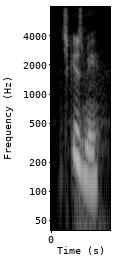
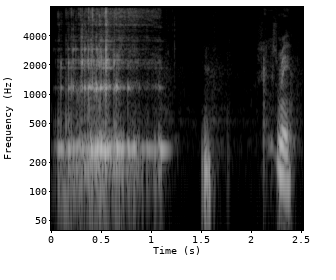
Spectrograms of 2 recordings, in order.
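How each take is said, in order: First: Said in the usual way. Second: Whispered, voiceless "Excuse me"; a soft voiceless "Excuse me" as an aside. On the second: Real, not acted. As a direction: breathe "Excuse me" with no voice after the throat clear.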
